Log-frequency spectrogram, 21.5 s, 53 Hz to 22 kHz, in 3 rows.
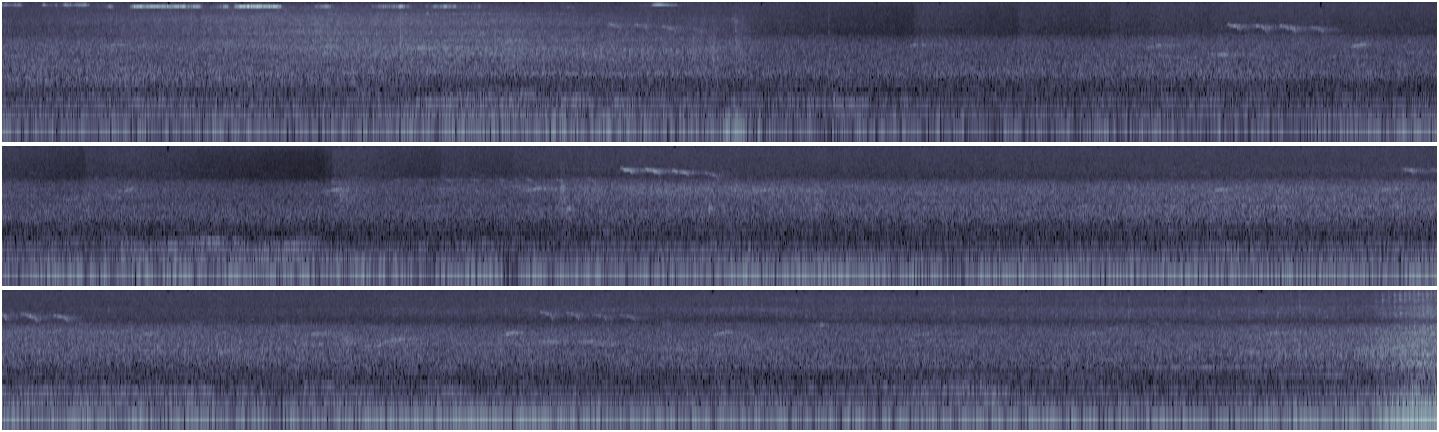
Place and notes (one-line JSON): {"title": "Frillendorf, Essen, Deutschland - essen, am schacht hubert, traffic drillground", "date": "2014-04-18 12:30:00", "description": "An einem Verkehrsübungsplatz. Die Klänge von startenden Fahrzeugen, das Öffnen und Schliessen von Türen, Vorbeifahrt langsamer PKW's an einem windigen, milden Frühjahrstag.\nProjekt - Stadtklang//: Hörorte - topographic field recordings and social ambiences", "latitude": "51.46", "longitude": "7.05", "altitude": "101", "timezone": "Europe/Berlin"}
